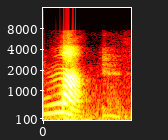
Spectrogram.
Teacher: Ma is a voice sound because there's a vibration in the vocal force inside the larynx. Okay? So, ma is a voiced sound.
